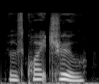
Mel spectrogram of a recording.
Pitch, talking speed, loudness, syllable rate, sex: 205 Hz, 240 wpm, -16 LUFS, 6.4 syllables/s, female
